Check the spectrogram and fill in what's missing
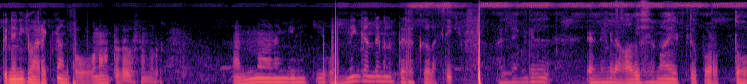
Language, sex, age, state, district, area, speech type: Malayalam, male, 18-30, Kerala, Thiruvananthapuram, rural, spontaneous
